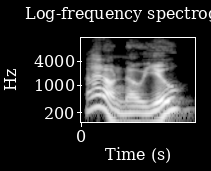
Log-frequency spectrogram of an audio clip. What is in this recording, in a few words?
dont know, english male; XBOX; civ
